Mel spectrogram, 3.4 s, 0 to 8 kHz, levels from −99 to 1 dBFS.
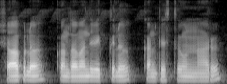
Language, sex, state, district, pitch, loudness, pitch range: Telugu, male, Telangana, Mahabubabad, 100 Hz, -22 LUFS, 95-105 Hz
